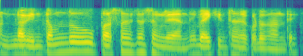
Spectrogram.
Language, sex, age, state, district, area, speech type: Telugu, male, 45-60, Telangana, Peddapalli, urban, conversation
